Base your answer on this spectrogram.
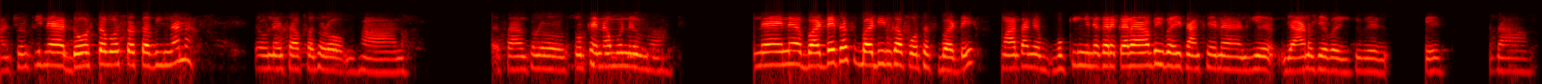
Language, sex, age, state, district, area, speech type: Sindhi, female, 45-60, Gujarat, Kutch, rural, conversation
